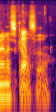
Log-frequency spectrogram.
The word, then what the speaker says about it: Maniscalco: It was like, you saw Sebastian Maniscalco. Yes, yeah, okay. Something Did I say it right? that. Maniscalco.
